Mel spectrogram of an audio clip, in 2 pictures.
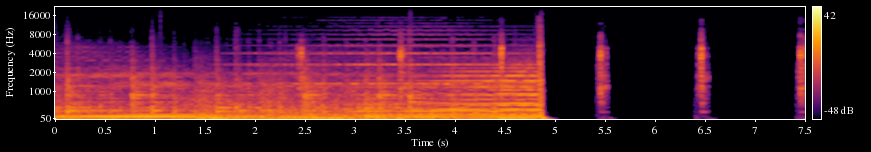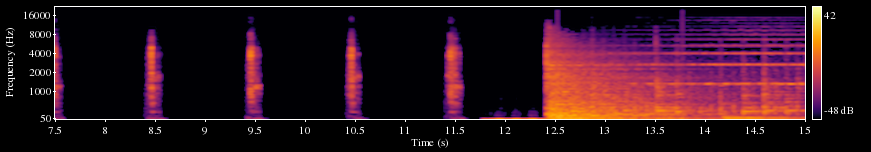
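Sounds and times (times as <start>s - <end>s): background music: 0.0s - 4.9s, 12.4s - 15.0s
clock-like ticking: 1.0s - 5.6s, 6.4s - 6.6s, 7.4s - 7.6s, 8.4s - 8.6s, 9.4s - 9.6s, 10.4s - 10.6s, 11.4s - 12.6s.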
